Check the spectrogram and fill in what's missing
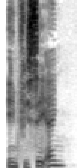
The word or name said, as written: INFICERING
